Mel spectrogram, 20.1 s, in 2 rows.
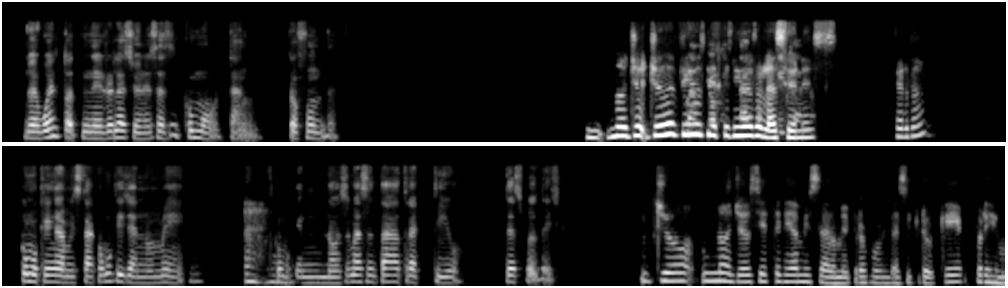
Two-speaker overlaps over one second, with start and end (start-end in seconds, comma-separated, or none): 6.8-8.2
